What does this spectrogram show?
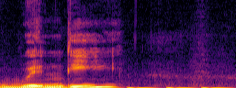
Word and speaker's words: Wendy: pronouncing your name correctly is it windy yeah it's when it's like the weather with a lot of wind yeah just spelled differently right yeah that's what I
